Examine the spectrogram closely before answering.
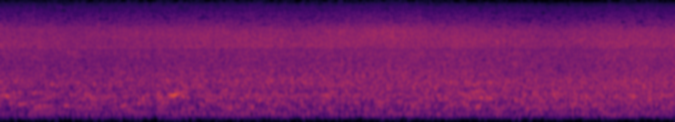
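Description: Small waves washing up onto a sandy beach, a steady surf hiss.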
